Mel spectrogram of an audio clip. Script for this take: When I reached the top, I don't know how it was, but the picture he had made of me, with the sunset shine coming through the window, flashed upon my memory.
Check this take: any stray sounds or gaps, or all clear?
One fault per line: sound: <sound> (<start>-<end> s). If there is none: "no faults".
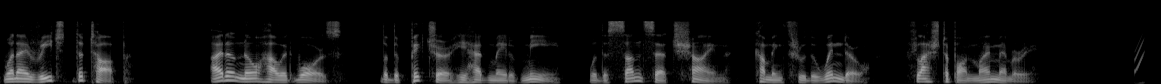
sound: chirp (11.3-11.5 s)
